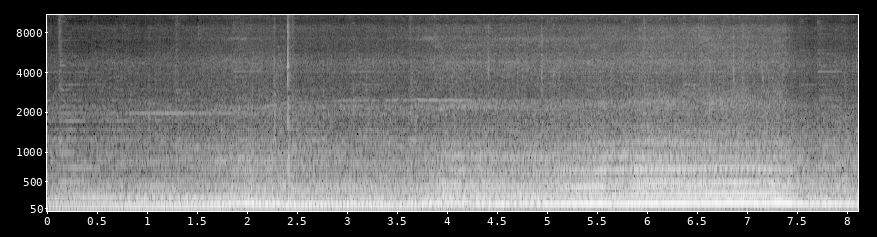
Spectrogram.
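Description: LS-swapped V8 pulling a car along a gravel road, on a rough tune. Its note steps up about two seconds in, climbs steadily as the car gathers speed, then drops just before the end.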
